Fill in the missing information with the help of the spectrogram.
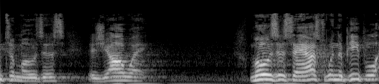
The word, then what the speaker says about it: Yahweh: In the Old Testament, this capital L, small caps, O-R-D, refers to God's proper and personal name. Theologians of centuries before called it Jehovah in English. Today, they're telling us the right way to pronounce it is Yahweh.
